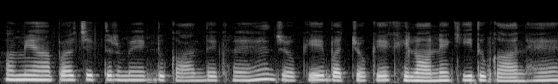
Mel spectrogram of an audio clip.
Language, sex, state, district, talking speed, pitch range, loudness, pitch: Hindi, female, Haryana, Rohtak, 195 wpm, 185-210 Hz, -16 LUFS, 195 Hz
